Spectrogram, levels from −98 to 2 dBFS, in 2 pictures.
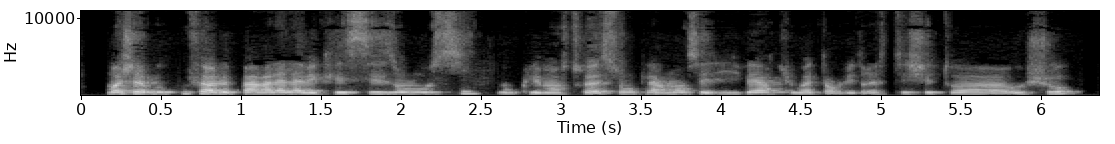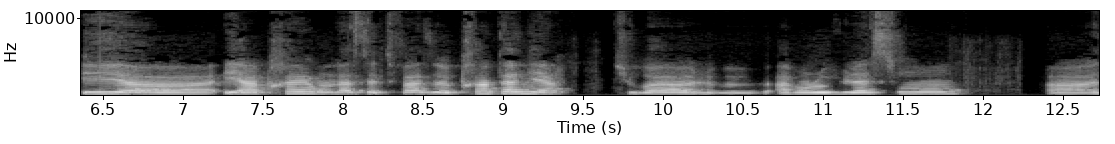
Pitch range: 190-245 Hz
